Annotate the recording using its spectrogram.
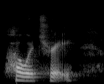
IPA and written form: poʊətri (POETRY)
